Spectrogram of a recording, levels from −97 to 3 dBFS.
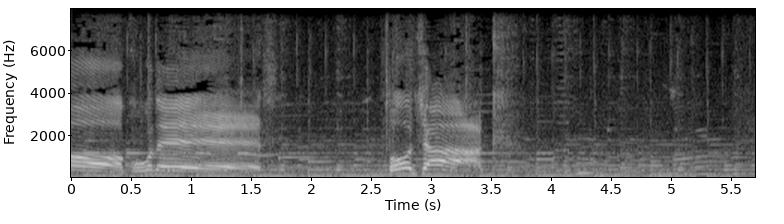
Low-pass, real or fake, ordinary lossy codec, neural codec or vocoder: none; real; none; none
